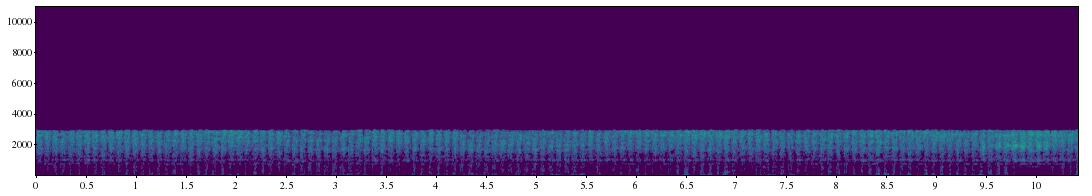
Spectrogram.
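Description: Domestic ultrasonic cleaner running with water in its tank, the cavitation giving a faint, steady rattling hiss with a fast, even pulsing.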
